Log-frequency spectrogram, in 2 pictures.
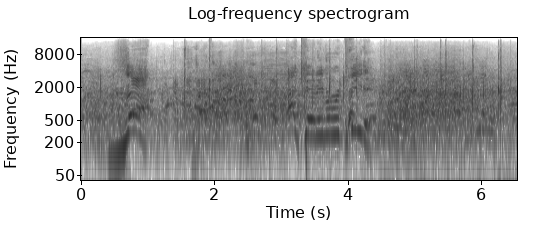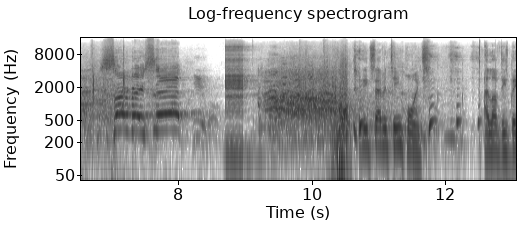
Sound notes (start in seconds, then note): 5.1 laughter; 8.7 buzzer; 11.3 laughs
